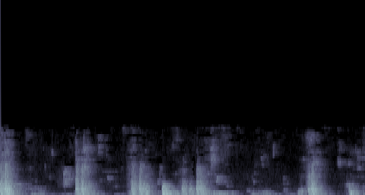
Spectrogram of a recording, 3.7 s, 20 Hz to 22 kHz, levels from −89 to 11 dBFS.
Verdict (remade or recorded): recorded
